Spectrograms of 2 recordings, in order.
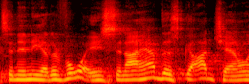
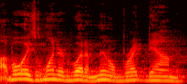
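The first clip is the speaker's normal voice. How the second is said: ordinary talk, nothing marked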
